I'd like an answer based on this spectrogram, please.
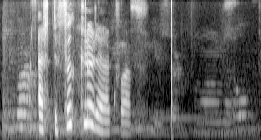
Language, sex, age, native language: Icelandic, female, 7, Icelandic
